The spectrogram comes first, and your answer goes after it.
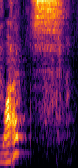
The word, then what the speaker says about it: what: faster another question word what's there's a little bit of an oddball sound cuz it doesn't really sound like an ad sounds like an O but we spell it with an A what it's very important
